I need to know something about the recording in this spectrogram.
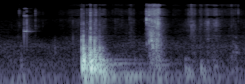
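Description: A plastic grocery crate being handled on van shelving: a loud knock and scrape about a second in, then a shorter, higher scrape just after.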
